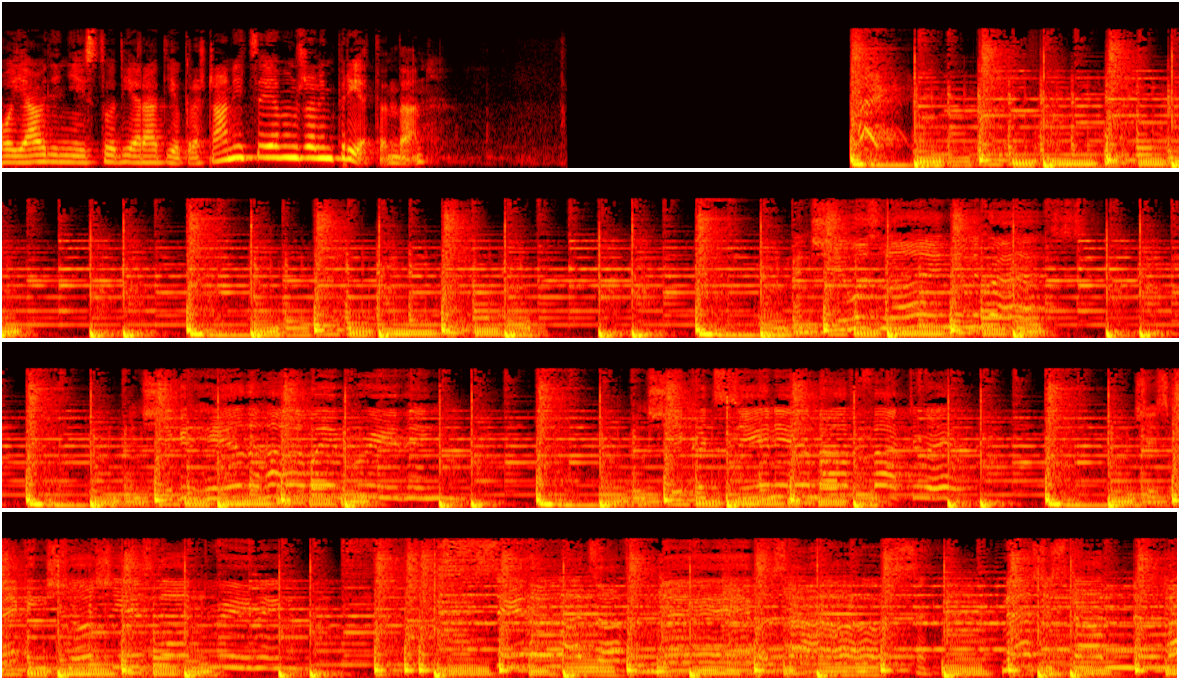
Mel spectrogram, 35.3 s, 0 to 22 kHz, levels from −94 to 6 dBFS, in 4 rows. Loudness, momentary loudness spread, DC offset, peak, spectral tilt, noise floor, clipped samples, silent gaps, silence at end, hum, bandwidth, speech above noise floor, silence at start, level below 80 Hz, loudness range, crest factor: -28 LUFS; 5 LU; under 0.1%; -12 dBFS; -5 dB/octave; under -90 dBFS; under 0.1%; 4.24-4.38 s, 4.75-4.86 s, 5.08-5.17 s, 5.34-6.03 s, 6.25-6.35 s; 0 s; none; 11.5 kHz; over 63 dB; 0 s; -38 dBFS; 3 LU; 16 dB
